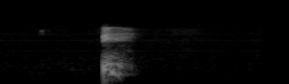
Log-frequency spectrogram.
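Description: A man clearing his throat once, briefly, just under a second in, in a pause in his talk.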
